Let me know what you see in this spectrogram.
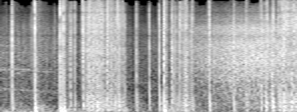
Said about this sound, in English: Fireworks along the beach were spectacular, streaking the sky with stripes of red and blue, and starbursts of bright white light.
